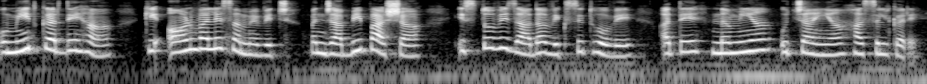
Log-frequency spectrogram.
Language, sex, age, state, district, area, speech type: Punjabi, female, 18-30, Punjab, Shaheed Bhagat Singh Nagar, urban, spontaneous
